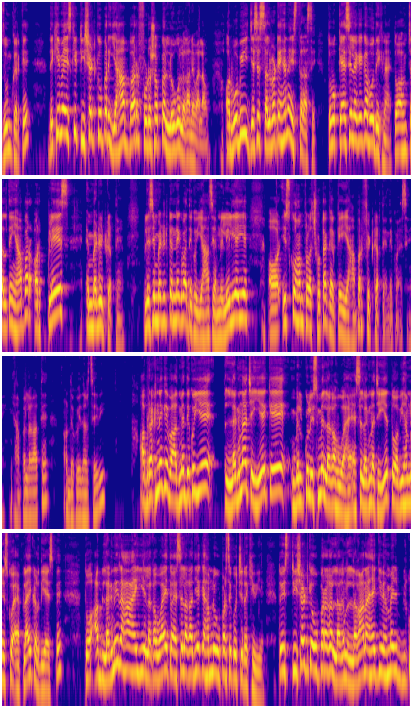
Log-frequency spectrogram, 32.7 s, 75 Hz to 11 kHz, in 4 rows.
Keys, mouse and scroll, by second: 0.3 click, 0.5 space, 8.5 space, 8.5-22.9 drag, 22.9 Right, 25.0 click.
